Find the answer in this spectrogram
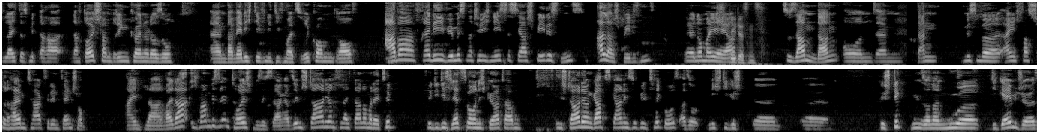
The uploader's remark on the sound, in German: Review live aus Charlotte. Wir haben unmittelbar nach dem Spiel eine kurze Analyse des ersten Saisonsiegs aufgenommen und die Stimmung vor Ort für euch eingefangen.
